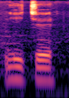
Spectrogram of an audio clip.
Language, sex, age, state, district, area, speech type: Hindi, male, 30-45, Uttar Pradesh, Sonbhadra, rural, read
